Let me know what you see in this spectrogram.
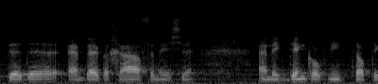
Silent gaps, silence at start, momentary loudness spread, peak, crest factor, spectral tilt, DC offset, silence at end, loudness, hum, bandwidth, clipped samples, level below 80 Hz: none; 0 s; 15 LU; -18 dBFS; 18 dB; -6 dB/octave; under 0.1%; 0 s; -37 LUFS; none; 11 kHz; under 0.1%; -60 dBFS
